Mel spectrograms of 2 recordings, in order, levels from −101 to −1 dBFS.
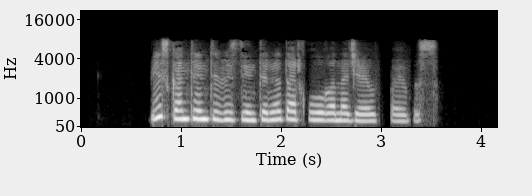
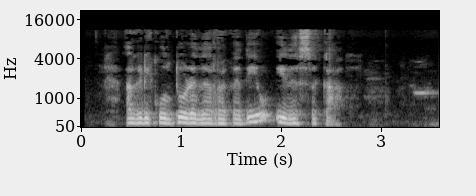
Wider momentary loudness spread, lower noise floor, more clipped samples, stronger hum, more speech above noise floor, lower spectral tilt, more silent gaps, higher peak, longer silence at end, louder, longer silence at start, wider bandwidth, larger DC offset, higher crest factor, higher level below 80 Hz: about the same, 14 LU vs 13 LU; first, under -90 dBFS vs -61 dBFS; neither; neither; first, over 73 dB vs 37 dB; about the same, -5 dB/octave vs -5.5 dB/octave; neither; first, -4 dBFS vs -10 dBFS; first, 0.65 s vs 0.05 s; first, -17 LUFS vs -26 LUFS; first, 0.7 s vs 0.25 s; second, 8 kHz vs 11.5 kHz; neither; about the same, 14 dB vs 16 dB; about the same, -66 dBFS vs -64 dBFS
